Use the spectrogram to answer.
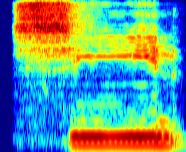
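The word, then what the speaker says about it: ش: শিন, শিন, শিন, শিন, শিন।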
